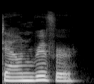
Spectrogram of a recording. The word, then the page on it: downriver: American English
